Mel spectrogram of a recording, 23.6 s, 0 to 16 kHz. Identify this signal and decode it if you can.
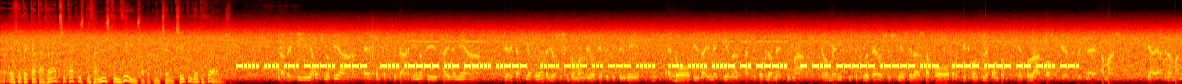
Morse code, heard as a keyed tone, machine-sent, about 30 wpm, 810 Hz, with radio static and fading. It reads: 6HR8J B1U72 FXSO5 R54N8 TK01V JJMBG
